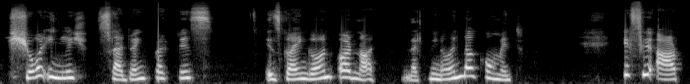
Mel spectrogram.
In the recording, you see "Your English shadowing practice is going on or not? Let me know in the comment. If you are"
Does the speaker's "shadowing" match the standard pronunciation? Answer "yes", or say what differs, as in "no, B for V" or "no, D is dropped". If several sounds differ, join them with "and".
no, S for SH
